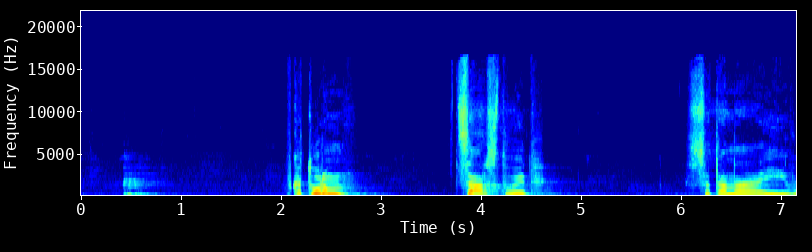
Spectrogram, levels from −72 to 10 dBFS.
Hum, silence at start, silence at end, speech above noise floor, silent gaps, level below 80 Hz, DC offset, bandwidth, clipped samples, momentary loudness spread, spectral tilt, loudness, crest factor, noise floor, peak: none; 0.45 s; 0 s; 41 dB; none; -52 dBFS; under 0.1%; 17 kHz; under 0.1%; 24 LU; -5.5 dB/octave; -21 LUFS; 22 dB; -62 dBFS; -2 dBFS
